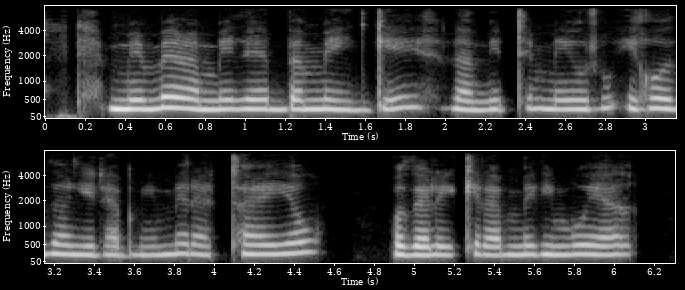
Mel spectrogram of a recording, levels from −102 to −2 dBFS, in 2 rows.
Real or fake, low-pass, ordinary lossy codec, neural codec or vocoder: fake; 7.2 kHz; none; codec, 24 kHz, 0.9 kbps, WavTokenizer, medium speech release version 2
